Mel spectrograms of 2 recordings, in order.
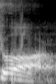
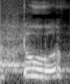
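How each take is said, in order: First: Tour as two sounds, "thoo-aw"; stylish pronunciation. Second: Tour as one syllable "toor"; wrong pronunciation. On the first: Teacher modelling the stylish form for learners, correctly pronounced. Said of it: "ज्यादा आप stylish नहीं बोल पाओगे". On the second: Teacher showing what the word is not, mispronounced. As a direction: say tour with a plain long "oo". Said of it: "it's not tour". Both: Shown as a demonstration.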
